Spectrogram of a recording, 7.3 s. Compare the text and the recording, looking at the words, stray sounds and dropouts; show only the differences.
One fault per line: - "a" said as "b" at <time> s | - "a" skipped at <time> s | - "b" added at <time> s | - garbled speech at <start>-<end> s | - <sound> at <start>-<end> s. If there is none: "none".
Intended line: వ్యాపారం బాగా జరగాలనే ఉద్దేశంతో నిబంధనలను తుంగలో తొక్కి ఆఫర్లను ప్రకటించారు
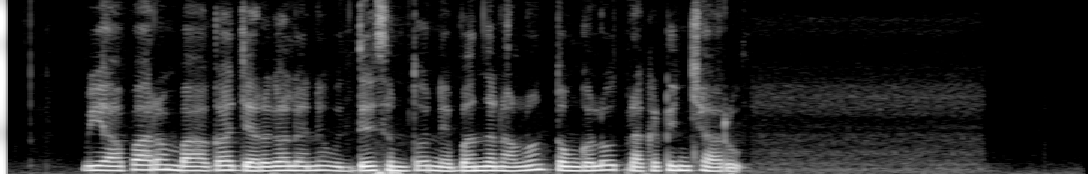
- "తొక్కి ఆఫర్లను" skipped at 4.1 s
